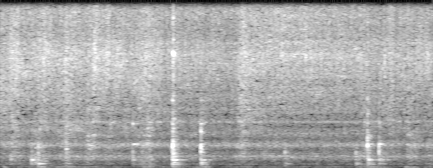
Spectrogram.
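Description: Jackfruit pieces in yogurt-and-onion masala sizzling in a pan while a wooden spatula stirs them, with a steady frying hiss and a few sharp scrapes and knocks of the spatula against the pan.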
